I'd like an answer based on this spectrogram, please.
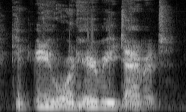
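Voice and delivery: barked out, loud and rough. Reading a comic aloud, Batman calling over the radio: Batman voice. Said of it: "That's what Batman sounds like".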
